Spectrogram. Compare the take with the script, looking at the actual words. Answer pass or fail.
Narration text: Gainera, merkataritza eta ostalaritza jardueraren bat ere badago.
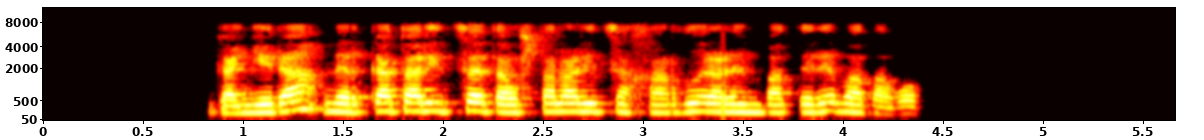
pass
